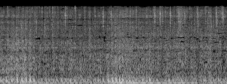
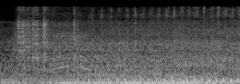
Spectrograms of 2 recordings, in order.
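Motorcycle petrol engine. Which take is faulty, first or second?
first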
